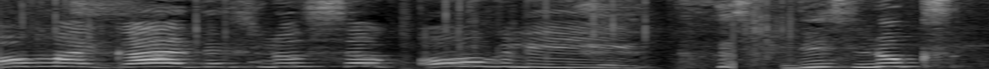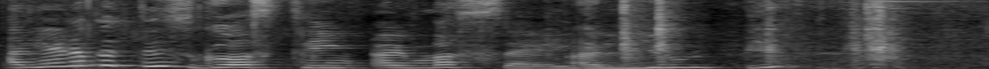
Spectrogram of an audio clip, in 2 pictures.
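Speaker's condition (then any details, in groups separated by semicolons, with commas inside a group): No condition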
